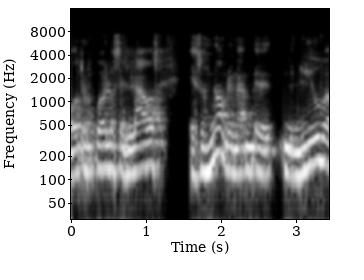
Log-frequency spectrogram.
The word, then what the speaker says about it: Ljuba: Liuba, por ejemplo, Liuba, la J es I, la R es E.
